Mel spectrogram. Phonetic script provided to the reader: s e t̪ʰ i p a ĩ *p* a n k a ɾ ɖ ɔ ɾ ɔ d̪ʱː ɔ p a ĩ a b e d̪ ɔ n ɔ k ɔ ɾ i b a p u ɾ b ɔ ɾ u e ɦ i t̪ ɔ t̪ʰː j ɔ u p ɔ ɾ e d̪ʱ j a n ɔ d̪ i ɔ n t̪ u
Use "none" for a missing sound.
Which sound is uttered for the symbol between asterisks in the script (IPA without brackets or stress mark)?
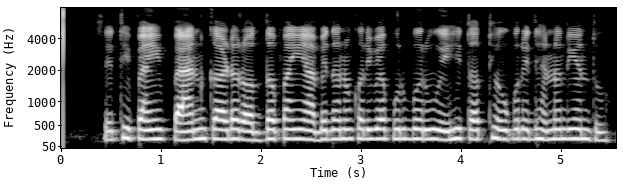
p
